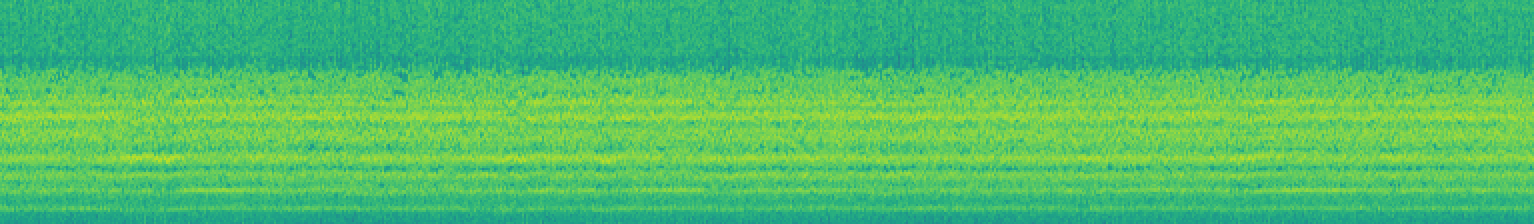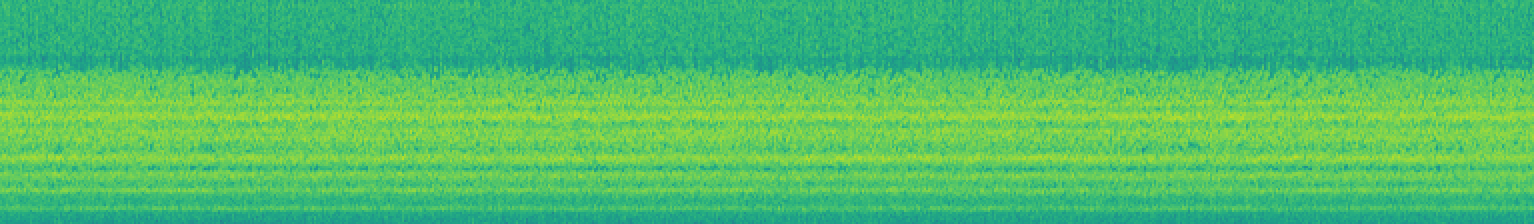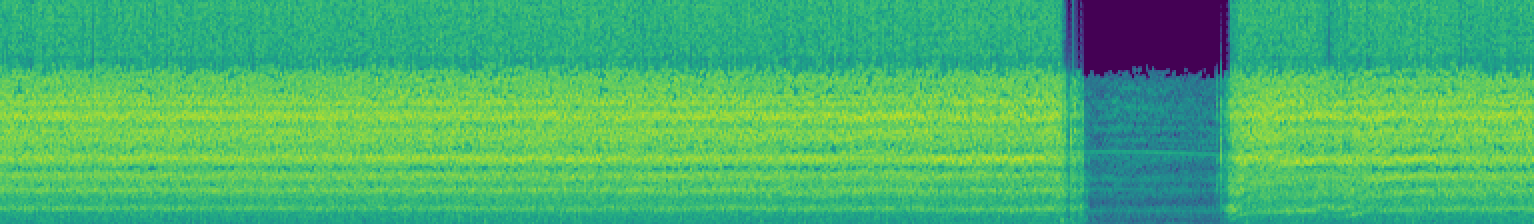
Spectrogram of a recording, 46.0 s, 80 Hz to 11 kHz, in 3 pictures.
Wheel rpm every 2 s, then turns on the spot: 220, 230, 220, 230, 230, 230, 230, 240, 230, 230, 230, 230, 230, 230, 230, 230, 240, 230, 230, 220, 120, 100, 200.
none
